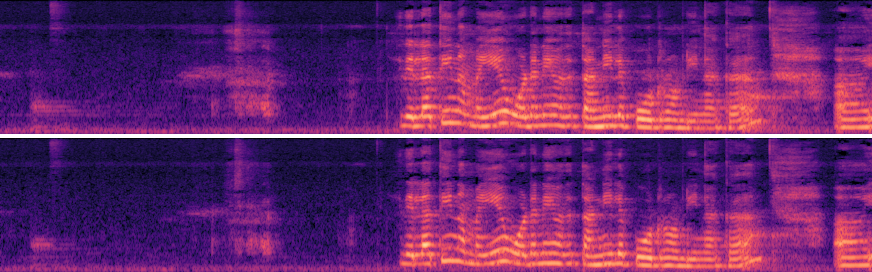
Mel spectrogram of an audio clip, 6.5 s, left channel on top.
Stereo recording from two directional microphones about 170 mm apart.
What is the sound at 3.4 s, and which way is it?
A woman's voice, 40° right (ahead or behind).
